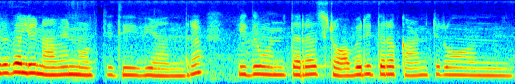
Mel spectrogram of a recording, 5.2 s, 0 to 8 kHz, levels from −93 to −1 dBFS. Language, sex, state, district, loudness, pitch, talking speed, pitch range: Kannada, female, Karnataka, Bellary, -18 LUFS, 230 Hz, 140 wpm, 215-245 Hz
